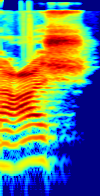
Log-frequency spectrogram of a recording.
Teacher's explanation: عین گلے کے درمیان سے زور لگا کر عین کو نکالیں گے۔ عین پر زبر ہے، اس کے بعد شین ہے، شین کا مخرج زبان کا بیچ سامنے والا تالو، اس سے شین ادا ہوتا ہے اور شین پر جزم ہے۔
